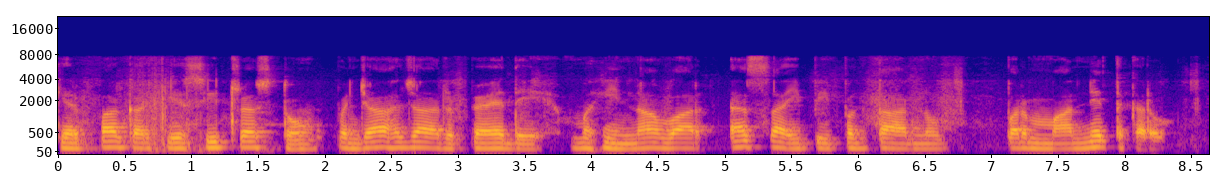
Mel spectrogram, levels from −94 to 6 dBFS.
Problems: background sounds at intervals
